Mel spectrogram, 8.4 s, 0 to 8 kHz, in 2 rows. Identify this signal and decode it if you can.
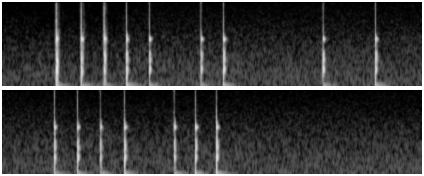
Tap code, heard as taps on a table, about 4 knocks a second. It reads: WAS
